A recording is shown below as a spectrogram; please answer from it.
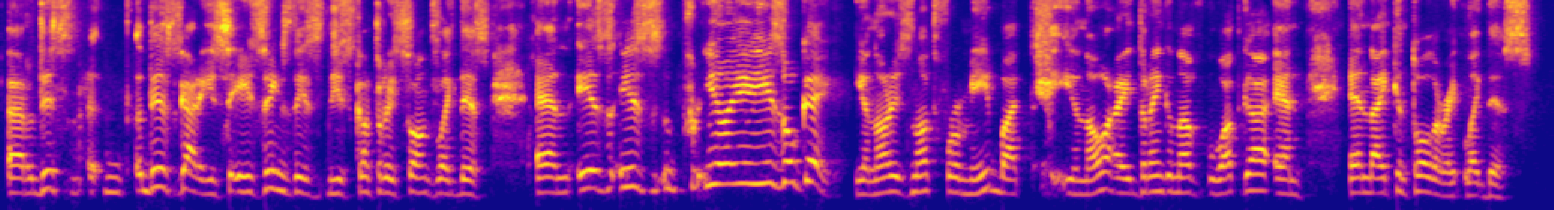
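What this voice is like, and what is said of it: Put-on old Ukrainian accent. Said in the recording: “Oh, probably like old Ukrainians. Like, like a lot of my family members”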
